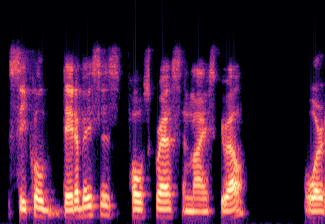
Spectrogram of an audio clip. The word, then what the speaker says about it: MySQL: We give you VMware SQL, which is a package of 2 SQL databases, Postgres and MySQL, or MySQL, as I or is supposed to be pronounced.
